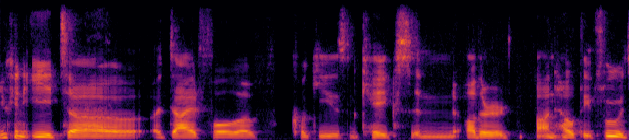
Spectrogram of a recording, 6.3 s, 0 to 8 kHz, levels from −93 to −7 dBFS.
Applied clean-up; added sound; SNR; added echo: none; Bark; 14 dB; none.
